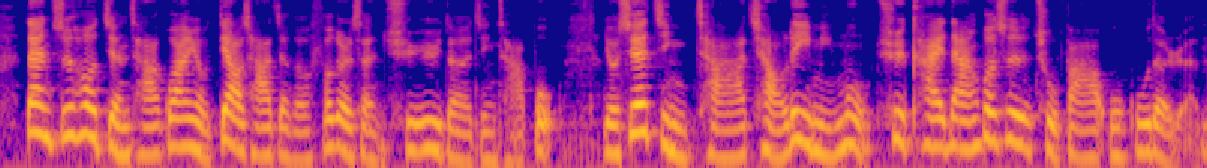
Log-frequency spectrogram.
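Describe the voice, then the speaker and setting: Her tone dark and mellow, a woman talks with lively intonation in a Taiwanese accent. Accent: Taiwanese Mandarin. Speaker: podcast co-host. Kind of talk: casual chat.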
